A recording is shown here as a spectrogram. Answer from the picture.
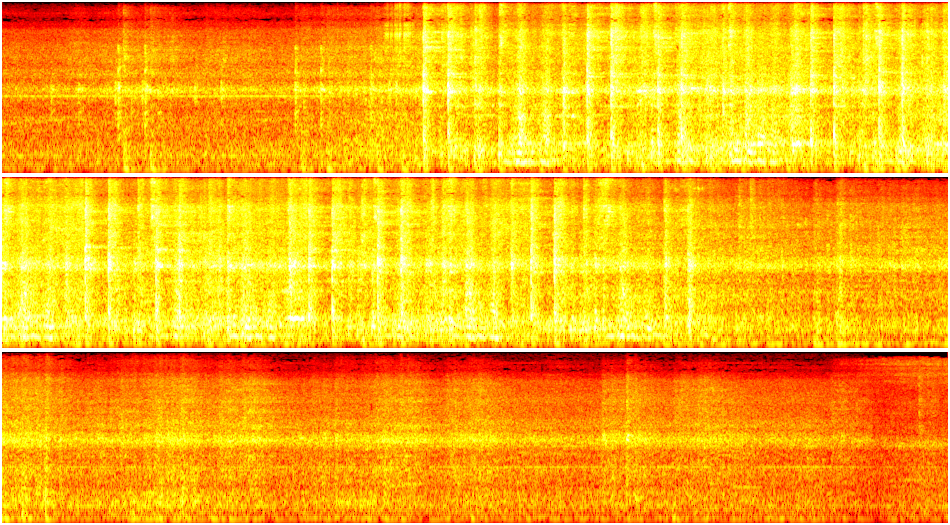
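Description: A train running past on the rails, its wheels clicking over the rail joints. It builds up about four seconds in, is loudest for about twelve seconds, then fades away. A faint steady high whine runs underneath.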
